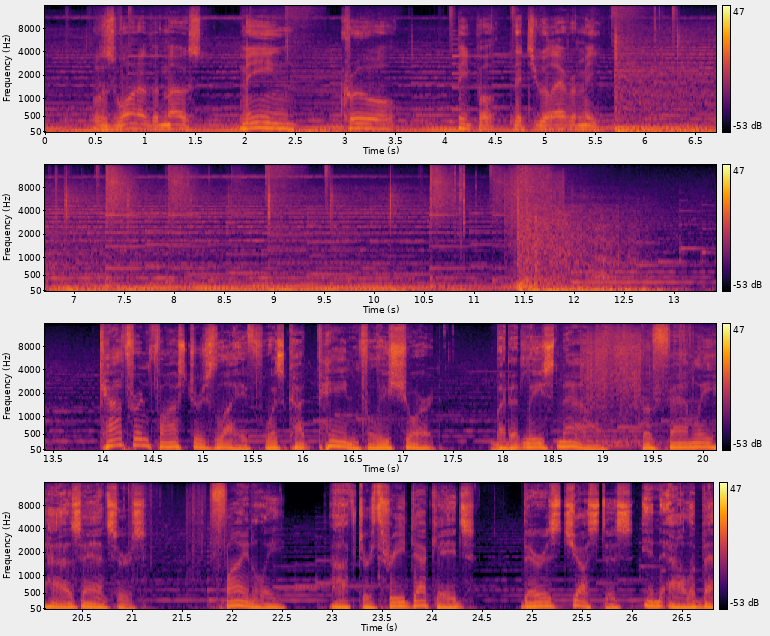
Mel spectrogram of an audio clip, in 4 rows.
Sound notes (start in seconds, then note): 6.0 tense music; 11.4 gunshot booming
